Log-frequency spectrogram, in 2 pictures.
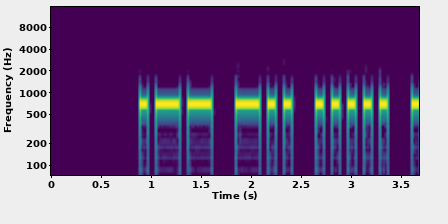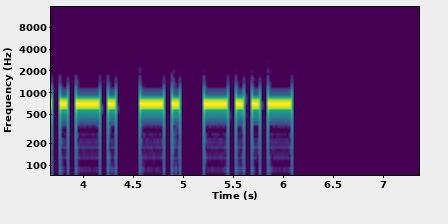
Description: Morse code, heard as a keyed tone, about 15 wpm, 700 Hz. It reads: WD5FNX
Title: USA Call Signs - 6 Characters - Repeated 2x - 15wpm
